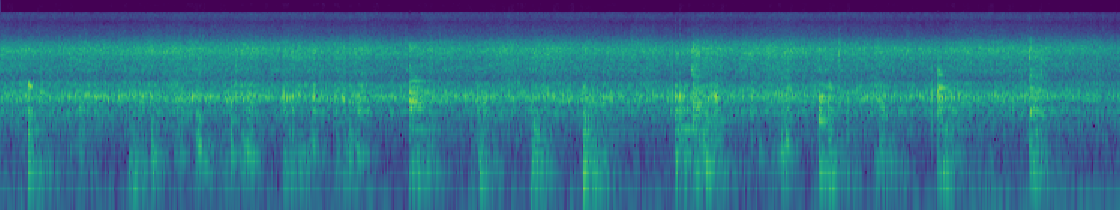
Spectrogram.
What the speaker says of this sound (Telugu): అల్లం వెల్లుల్లి బాగా ఫ్రై అవుతుంది అన్నమాట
